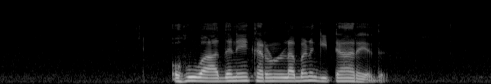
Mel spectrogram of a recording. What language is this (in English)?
Sinhala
